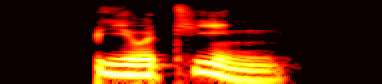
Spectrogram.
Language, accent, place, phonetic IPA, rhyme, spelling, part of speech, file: German, Germany, Berlin, [bioˈtiːn], -iːn, Biotin, noun, De-Biotin.ogg
- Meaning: biotin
